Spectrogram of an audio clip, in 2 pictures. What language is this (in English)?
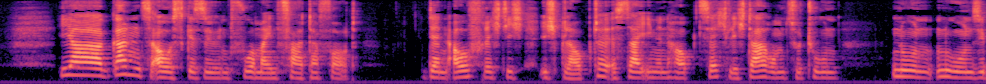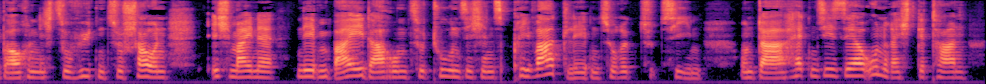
German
